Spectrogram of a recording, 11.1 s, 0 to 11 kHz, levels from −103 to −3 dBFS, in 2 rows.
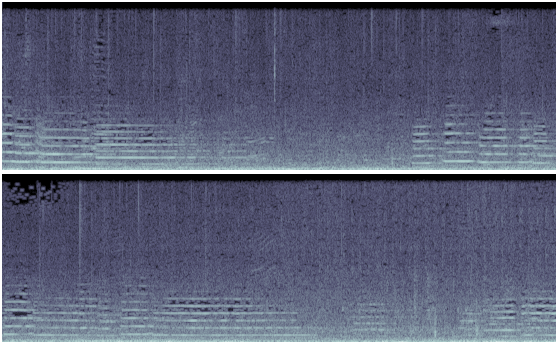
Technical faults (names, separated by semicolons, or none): none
